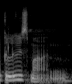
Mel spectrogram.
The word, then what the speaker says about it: Gluzman: guy is the internationally renowned violinist of edema glues mom so far so good and did I say your name correctly do i pronouncing yes absolutely Vadim glues monton ok I wanted it's as far as I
